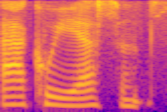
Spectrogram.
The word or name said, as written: acquiescence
